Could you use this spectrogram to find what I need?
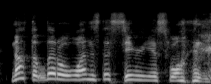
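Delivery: high, shrill screaming woman's voice. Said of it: "she screams, like".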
